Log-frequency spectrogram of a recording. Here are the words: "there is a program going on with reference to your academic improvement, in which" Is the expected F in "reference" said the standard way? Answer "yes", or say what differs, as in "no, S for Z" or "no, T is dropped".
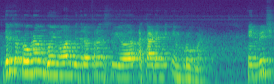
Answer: yes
